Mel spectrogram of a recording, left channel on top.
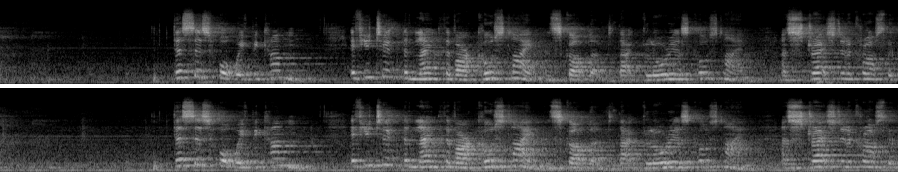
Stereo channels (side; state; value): both; normal; correlation 0.47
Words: This is what we've become. If you took the length of our coastline in Scotland, that glorious coastline, and stretched it across the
